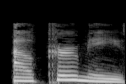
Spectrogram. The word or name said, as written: alkermes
